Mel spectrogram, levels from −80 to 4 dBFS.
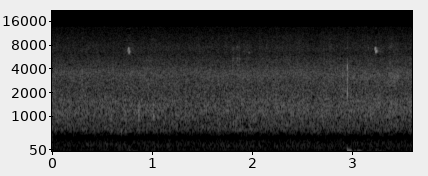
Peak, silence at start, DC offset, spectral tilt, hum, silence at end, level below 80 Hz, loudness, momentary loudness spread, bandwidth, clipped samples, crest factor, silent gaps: -16 dBFS; 0 s; under 0.1%; 2.5 dB/octave; none; 0 s; -72 dBFS; -39 LUFS; 6 LU; 14 kHz; under 0.1%; 26 dB; none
